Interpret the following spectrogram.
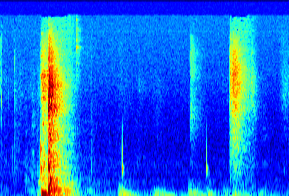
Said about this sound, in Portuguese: deixem me só fechar a porta que me percebi que não a fechei.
